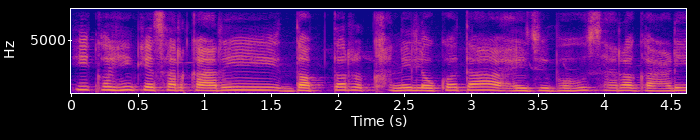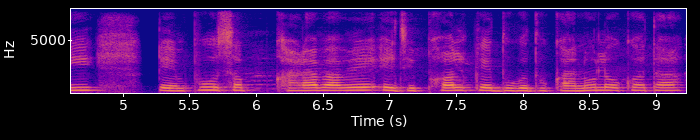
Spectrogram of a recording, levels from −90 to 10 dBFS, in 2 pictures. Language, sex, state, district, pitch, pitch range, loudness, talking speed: Hindi, female, Bihar, Gopalganj, 260 Hz, 245-275 Hz, -20 LUFS, 145 wpm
